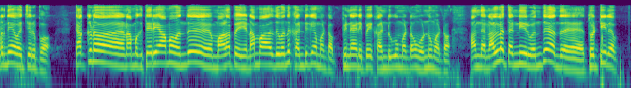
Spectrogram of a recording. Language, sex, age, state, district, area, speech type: Tamil, male, 18-30, Tamil Nadu, Kallakurichi, urban, spontaneous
